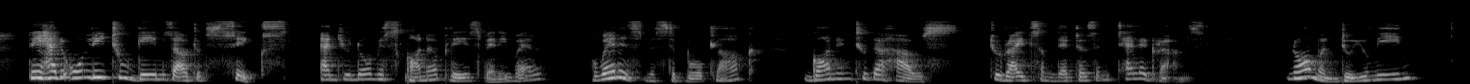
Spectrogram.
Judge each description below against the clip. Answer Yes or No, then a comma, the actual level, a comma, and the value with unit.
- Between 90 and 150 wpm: Yes, average, 145 wpm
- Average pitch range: No, wide, 6.7 semitones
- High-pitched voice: Yes, high, 230 Hz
